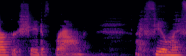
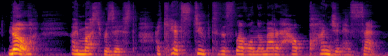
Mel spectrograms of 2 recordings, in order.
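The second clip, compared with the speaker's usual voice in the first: dramatic outburst; 3 semitones higher, 12 dB louder than usual. Acted. Inner outburst, dramatic resistance.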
